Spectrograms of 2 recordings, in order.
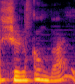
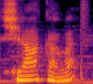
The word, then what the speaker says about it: Shirakawa: It's not Shirkumba, it's Shirakawa.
